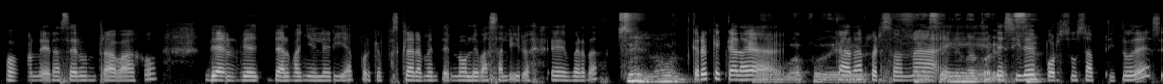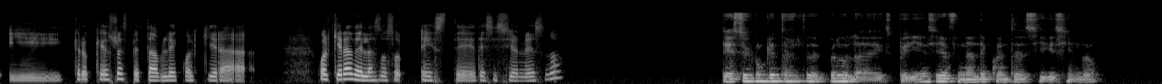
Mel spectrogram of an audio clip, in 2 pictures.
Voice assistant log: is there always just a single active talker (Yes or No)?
No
